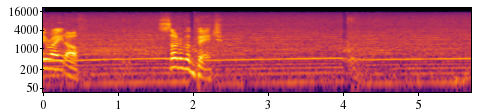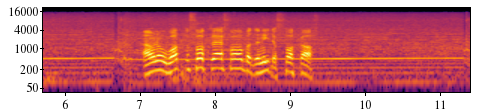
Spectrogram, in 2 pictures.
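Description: A sports car engine drones steadily at high speed.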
